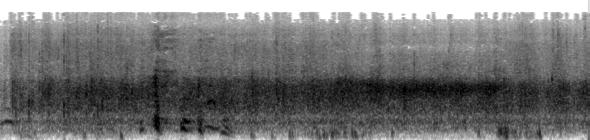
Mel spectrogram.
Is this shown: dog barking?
no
